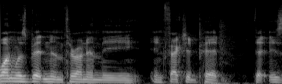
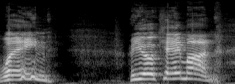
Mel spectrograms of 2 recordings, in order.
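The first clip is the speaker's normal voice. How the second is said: put-on mixed Scottish Jamaican accent; 14 semitones higher, 11 dB louder than usual. Voicing a guard who drags his friend from the infected: put-on scottish jamaican accent. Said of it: "Scottish Jamaican".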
